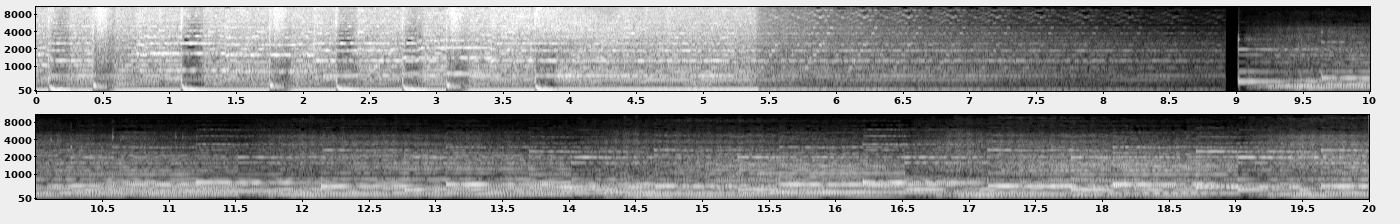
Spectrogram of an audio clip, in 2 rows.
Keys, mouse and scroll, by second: 0.5 click, 0.8 alt+click, 1.8-3.5 drag, 4.1 click, 4.6 alt+click, 5.5-7.1 drag, 8.0 alt+click, 8.9-11.2 drag, 12.3 click, 12.7 alt+click, 13.7 click, 14.9 middle click, 16.8 click, 17.2 alt+click, 18.2 s, 19.2 click.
